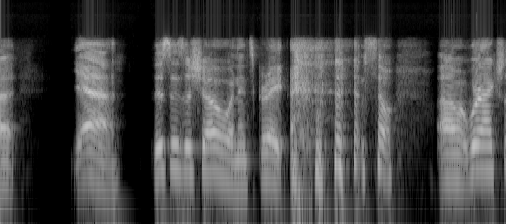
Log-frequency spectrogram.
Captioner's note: laughs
